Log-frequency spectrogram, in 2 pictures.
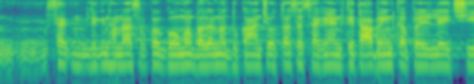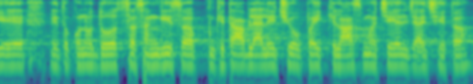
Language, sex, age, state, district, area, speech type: Maithili, male, 18-30, Bihar, Darbhanga, rural, spontaneous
